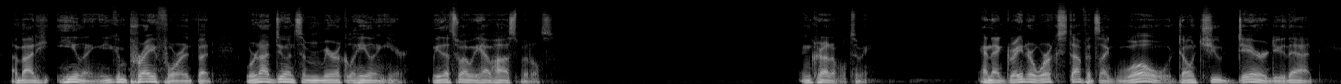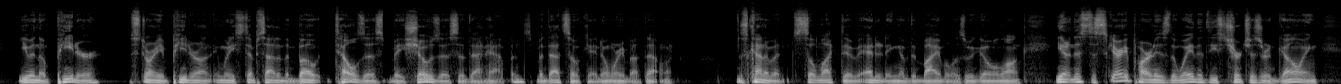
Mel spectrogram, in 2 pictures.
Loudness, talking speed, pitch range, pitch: -27 LUFS, 210 wpm, 80-105 Hz, 95 Hz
